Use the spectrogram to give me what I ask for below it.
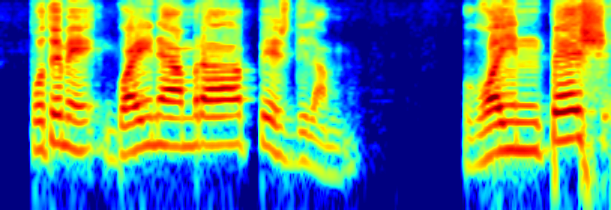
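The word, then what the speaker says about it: غين: গইন। গইন, তিন আলিফ টেনে পড়তে হবে, ঠিক আছে?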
